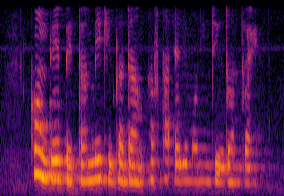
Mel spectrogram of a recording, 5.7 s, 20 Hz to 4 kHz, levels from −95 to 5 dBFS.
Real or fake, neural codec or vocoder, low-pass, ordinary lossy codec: real; none; 3.6 kHz; none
